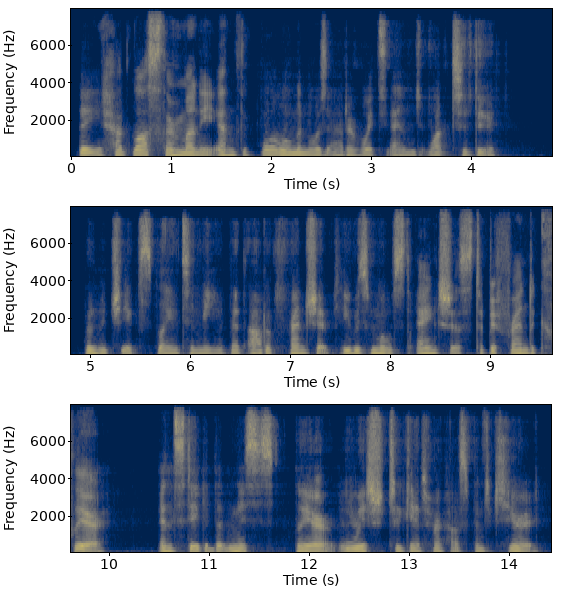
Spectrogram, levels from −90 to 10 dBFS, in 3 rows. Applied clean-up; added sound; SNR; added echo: neural mask model DeepFilterNet 3.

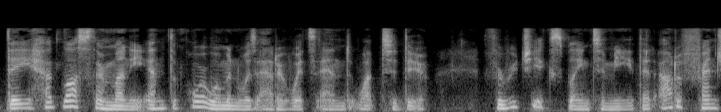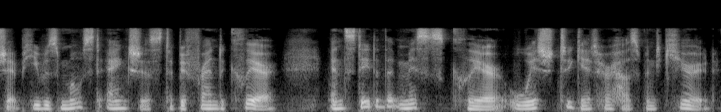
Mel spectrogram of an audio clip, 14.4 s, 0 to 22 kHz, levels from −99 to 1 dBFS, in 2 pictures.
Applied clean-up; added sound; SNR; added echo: none; none; none; none.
